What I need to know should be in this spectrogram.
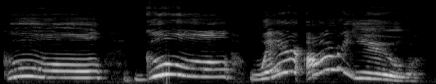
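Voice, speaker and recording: A woman's voice: extremely high pitch, big pitch swings, drawn-out words, pitched above the performer's own voice, exaggerated voice. A woman voicing a brave, friendly young village boy in a children's storybook, with emphatic, declamatory delivery. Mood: calling out.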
